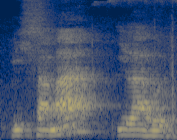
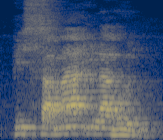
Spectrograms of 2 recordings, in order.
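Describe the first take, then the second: First: The first glottal stop is dropped entirely. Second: The first glottal stop is dropped entirely.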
